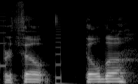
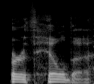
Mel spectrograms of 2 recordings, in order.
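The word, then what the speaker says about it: Berthilda: a hat on uh berilda I keep getting her name wrong birth Hilda it's b r like birth and then Hilda weird name um here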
